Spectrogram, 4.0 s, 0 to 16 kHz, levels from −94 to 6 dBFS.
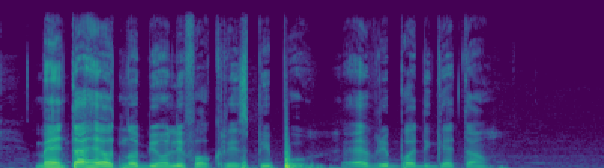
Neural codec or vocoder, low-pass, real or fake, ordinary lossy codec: none; 14.4 kHz; real; none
